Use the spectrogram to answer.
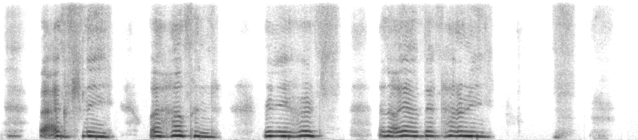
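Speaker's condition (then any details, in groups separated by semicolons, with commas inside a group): Speech impediment; disabled; finds writing easier than speaking, speaks in own way without modifying accent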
